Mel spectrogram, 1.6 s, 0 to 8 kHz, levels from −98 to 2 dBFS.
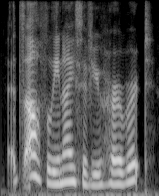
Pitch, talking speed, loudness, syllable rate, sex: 205 Hz, 225 wpm, -20 LUFS, 6.9 syllables/s, female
